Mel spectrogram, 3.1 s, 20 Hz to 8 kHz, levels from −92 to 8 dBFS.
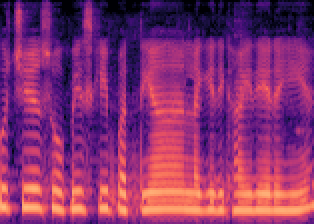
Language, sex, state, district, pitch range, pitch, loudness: Hindi, female, Uttar Pradesh, Muzaffarnagar, 215-235 Hz, 220 Hz, -13 LUFS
